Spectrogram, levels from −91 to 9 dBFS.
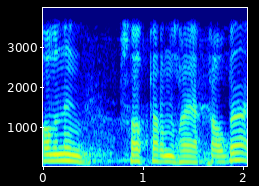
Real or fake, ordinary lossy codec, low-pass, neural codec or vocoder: fake; none; 3.6 kHz; codec, 44.1 kHz, 1.7 kbps, Pupu-Codec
